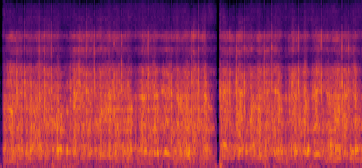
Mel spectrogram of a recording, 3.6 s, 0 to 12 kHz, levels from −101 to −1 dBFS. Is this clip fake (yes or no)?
yes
